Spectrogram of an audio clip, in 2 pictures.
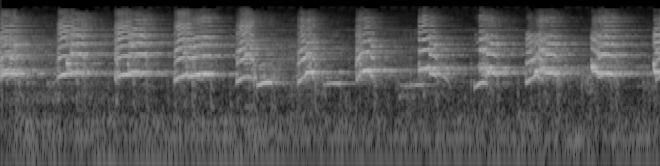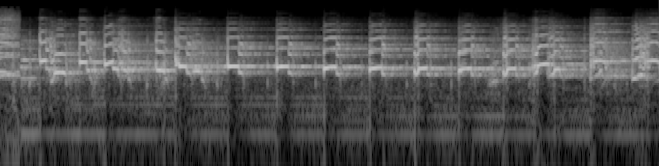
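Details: Red-legged seriema song: a run of loud, falling, barking yelps, then faster, shorter clipped notes crowding together, possibly two birds calling at once, repeated roughly three times a second.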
